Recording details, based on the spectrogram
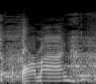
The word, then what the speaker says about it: Orman: Did I pronounce that right, Bruce? Orman? I don't know. She's not a baseball person. What's that? Okay, Orman.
